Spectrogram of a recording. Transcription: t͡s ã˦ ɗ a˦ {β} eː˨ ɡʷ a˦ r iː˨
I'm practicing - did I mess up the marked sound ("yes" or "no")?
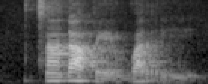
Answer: yes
